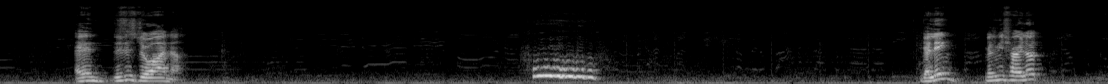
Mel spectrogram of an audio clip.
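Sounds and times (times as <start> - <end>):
faint background music: 0.0 - 11.0
man exclaiming ooh: 5.2 - 6.1.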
